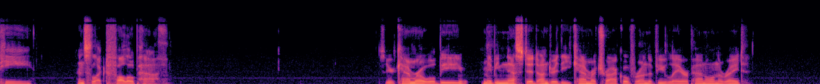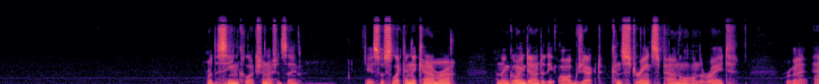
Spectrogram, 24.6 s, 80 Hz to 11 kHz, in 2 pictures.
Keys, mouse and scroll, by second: 6.1 click, 15.9 click, 21.6 click.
